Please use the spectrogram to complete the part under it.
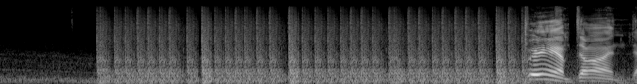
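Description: A rapid-fire cannon shoots in a long, fast burst.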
